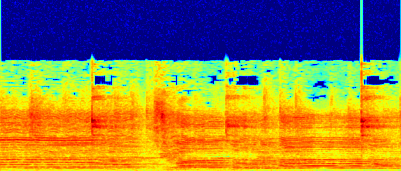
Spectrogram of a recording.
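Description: Small mixed group of men and women singing a worship song together in harmony, holding long notes that move to new pitches a little under two seconds in, with acoustic guitar and tambourine accompaniment.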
